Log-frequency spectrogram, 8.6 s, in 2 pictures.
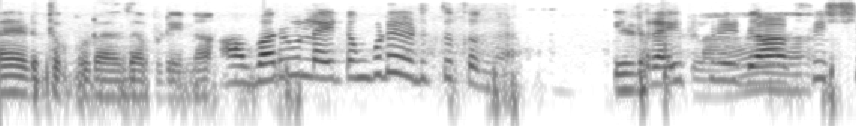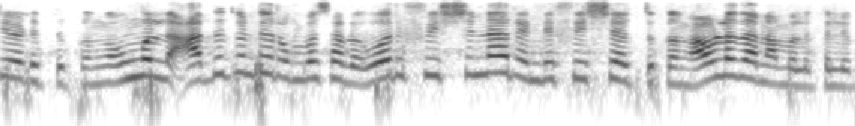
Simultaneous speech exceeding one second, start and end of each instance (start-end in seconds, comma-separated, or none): none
